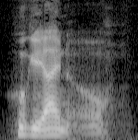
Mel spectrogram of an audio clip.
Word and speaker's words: hugiaino: The Greek word for sound is the word hugiaino, is the way it's pronounced. The Y is a U, but anyway, it's Greek.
